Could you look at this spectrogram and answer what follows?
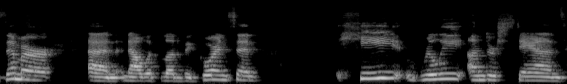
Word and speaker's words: Göransson: Pronounce it for me. I know you're an expert. Ludwig Göransson.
